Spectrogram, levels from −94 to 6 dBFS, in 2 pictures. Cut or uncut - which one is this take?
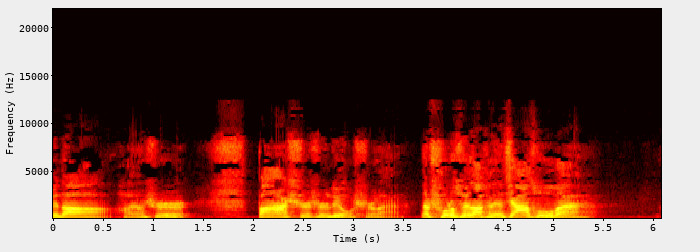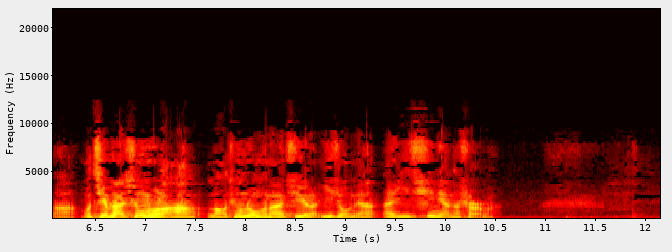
cut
